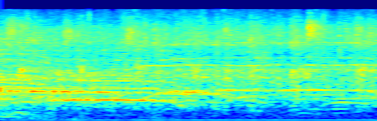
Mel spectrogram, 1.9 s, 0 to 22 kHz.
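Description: Steady crowd applause at the 2018 Hyundai Archery World Cup recurve event in Berlin, a dense wash of clapping sustained for the whole moment with a faint voice mixed in.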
